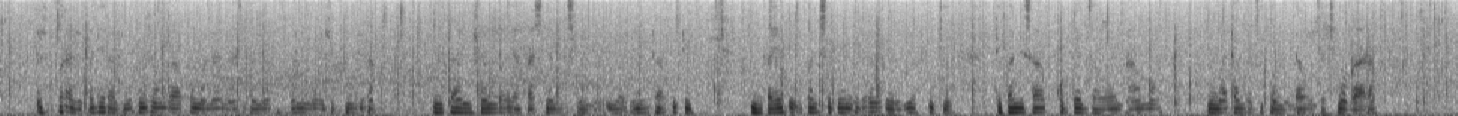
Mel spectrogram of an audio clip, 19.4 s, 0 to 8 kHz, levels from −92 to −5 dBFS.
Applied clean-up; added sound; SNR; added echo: none; Rain; 8 dB; none.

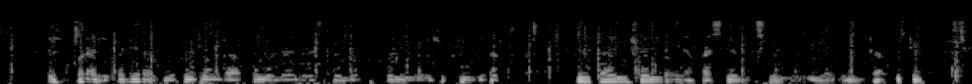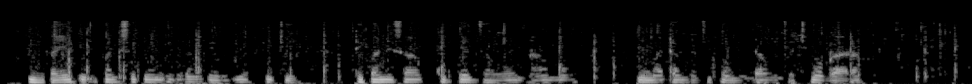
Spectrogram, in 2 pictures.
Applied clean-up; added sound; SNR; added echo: classical method spectral subtraction.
